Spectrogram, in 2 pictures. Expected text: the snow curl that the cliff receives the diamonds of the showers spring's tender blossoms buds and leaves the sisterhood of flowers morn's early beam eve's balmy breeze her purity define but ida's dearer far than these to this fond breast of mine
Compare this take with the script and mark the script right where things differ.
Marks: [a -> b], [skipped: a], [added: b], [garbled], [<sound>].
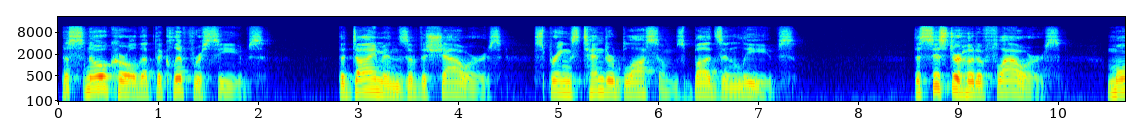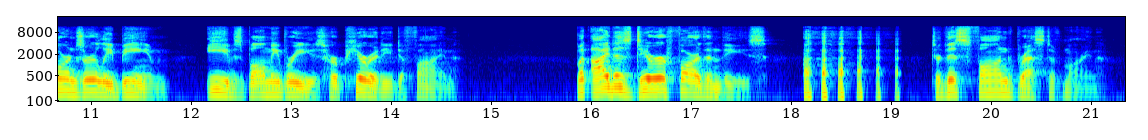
the snow curl that the cliff receives the diamonds of the showers spring's tender blossoms buds and leaves the sisterhood of flowers morn's early beam eve's balmy breeze her purity define but ida's dearer far than these [laugh] to this fond breast of mine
